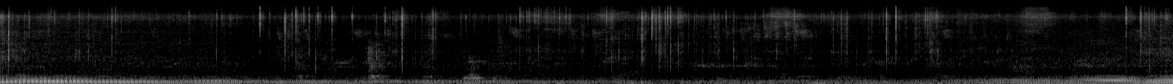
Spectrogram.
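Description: Charcoal fire crackling under bigeye scad (matang baka) grilling on a metal grate, with scattered sharp pops and clicks over a steady high hiss. The fish are being turned with tongs. A low rumble is strongest at the start and near the end.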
